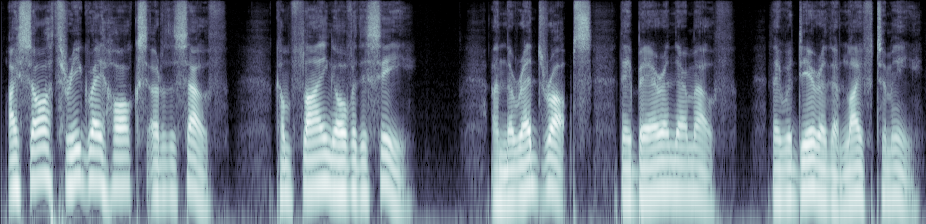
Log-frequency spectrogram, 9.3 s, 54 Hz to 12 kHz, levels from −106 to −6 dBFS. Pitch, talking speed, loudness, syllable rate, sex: 115 Hz, 195 wpm, -19 LUFS, 4.5 syllables/s, male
